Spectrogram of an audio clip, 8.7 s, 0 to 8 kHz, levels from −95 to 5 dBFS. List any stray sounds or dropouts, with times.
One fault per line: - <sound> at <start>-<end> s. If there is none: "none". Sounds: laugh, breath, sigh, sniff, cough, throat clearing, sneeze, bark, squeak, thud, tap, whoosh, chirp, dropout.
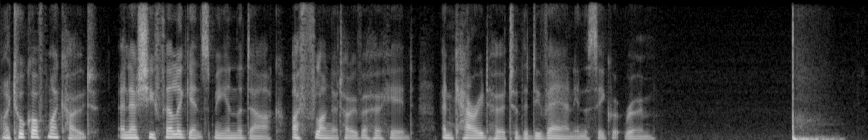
- thud at 7.9-8.5 s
